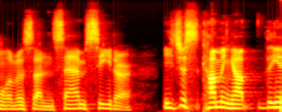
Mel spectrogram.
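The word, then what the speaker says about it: Sam Seder: I don't think he just brushed off the Hassan thing and started talking about Sam Setter. Sam Cedar, whose name Why am I pronouncing it wrong all of a sudden? Sam Cedar.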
